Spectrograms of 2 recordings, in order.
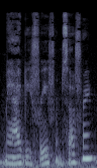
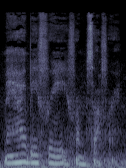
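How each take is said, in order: First: It is said like a question, rising. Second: It is said like a statement, falling. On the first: It asks whether the wish may come true. The speaker calls it wrong. "not asking a question ... No" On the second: It offers the wish to oneself. The speaker calls it right. "It's offering yourself"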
